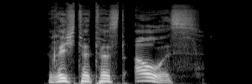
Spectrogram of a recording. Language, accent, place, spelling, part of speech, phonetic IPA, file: German, Germany, Berlin, richtetest aus, verb, [ˌʁɪçtətəst ˈaʊ̯s], De-richtetest aus.ogg
- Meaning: inflection of ausrichten: 1. second-person singular preterite 2. second-person singular subjunctive II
